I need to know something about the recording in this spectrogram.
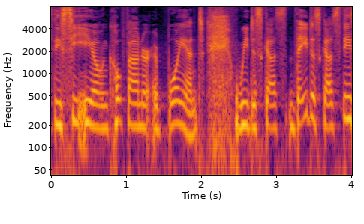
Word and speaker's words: Buoyant: is the ceo of it's buoyant right it's how you pronounce it yeah yeah and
